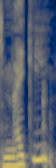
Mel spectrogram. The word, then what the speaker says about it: Nikkei: I'm not sure what the Japanese pronunciation would be, but there is apparently some, I believe it's Nike. – Nike. – Yeah, I think you're just saying it incorrectly.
